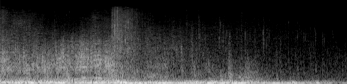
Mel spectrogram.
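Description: A heavy impact thuds into the ground, throwing up debris.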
